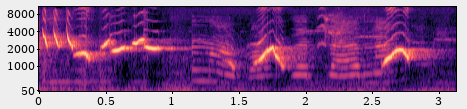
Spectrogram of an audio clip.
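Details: Competition white-rumped shama (murai batu) singing a fighting song meant to provoke rival birds: clear slurred whistles rising and falling in short bursts about every second.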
